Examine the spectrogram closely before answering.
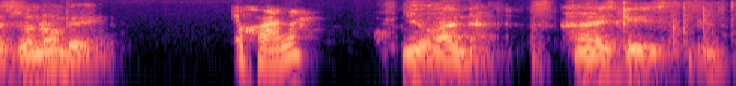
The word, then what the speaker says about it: Johana: Johana. Johana. Ah, es que utiliza la H como J.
